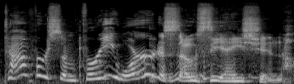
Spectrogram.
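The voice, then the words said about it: Put-on Southern American accent. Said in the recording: “you get all the Southern accents”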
